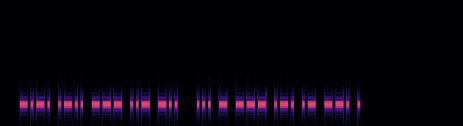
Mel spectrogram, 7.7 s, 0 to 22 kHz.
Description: Morse code, heard as a keyed tone, about 26 wpm, 700 Hz. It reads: CLOUD STORAGE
